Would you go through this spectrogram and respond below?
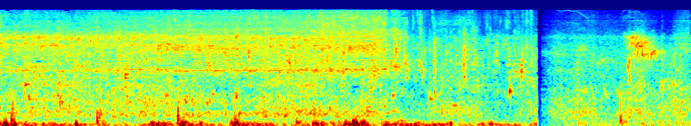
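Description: Water runs from an opened village tap in Nainital district, Uttarakhand, a faint, steady trickle and splash that fades and then briefly returns.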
